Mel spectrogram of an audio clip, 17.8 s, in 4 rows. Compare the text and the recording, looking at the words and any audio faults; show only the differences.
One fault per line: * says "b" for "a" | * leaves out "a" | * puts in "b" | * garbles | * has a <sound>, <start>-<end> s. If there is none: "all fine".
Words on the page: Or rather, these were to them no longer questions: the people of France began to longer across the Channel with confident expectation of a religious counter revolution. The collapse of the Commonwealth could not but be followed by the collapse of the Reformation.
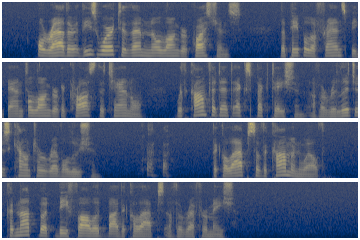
* has a dropout, 4.5-4.5 s
* has a laugh, 10.6-11.1 s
